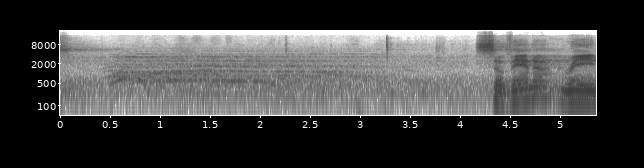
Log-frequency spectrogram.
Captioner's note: students cheering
